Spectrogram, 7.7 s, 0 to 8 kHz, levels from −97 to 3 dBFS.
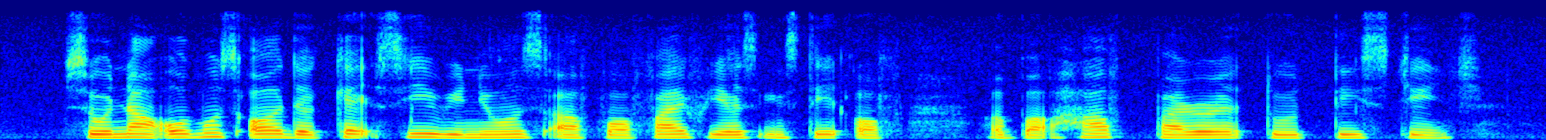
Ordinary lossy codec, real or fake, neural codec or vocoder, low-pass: none; real; none; 7.2 kHz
